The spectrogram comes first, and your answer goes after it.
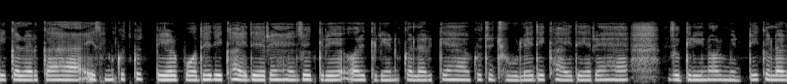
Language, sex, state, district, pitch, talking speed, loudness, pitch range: Hindi, female, Chhattisgarh, Jashpur, 210 Hz, 205 wpm, -15 LUFS, 205-220 Hz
